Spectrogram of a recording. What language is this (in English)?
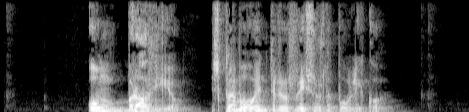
Galician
